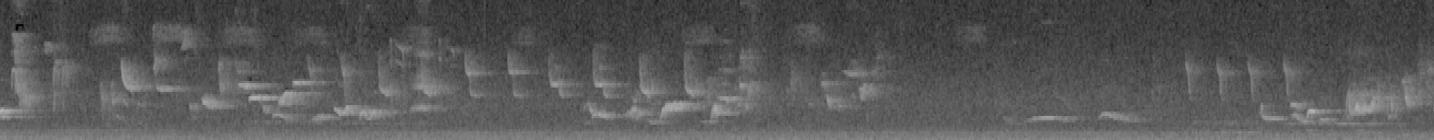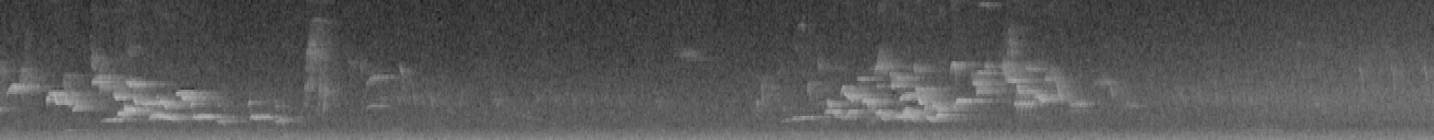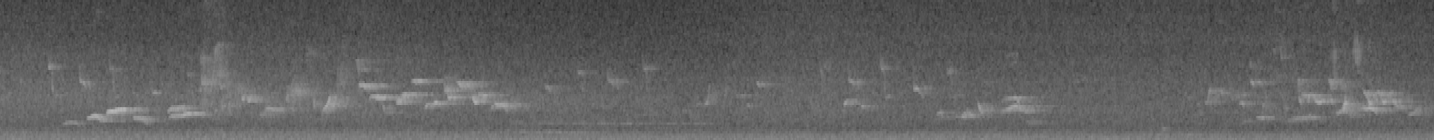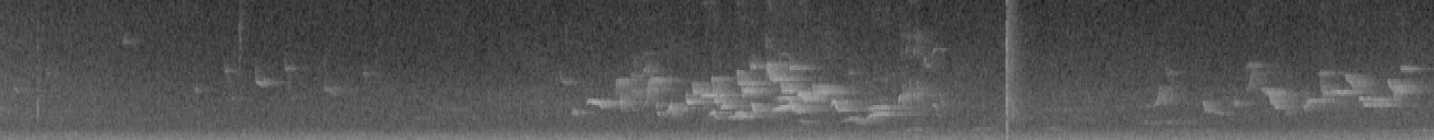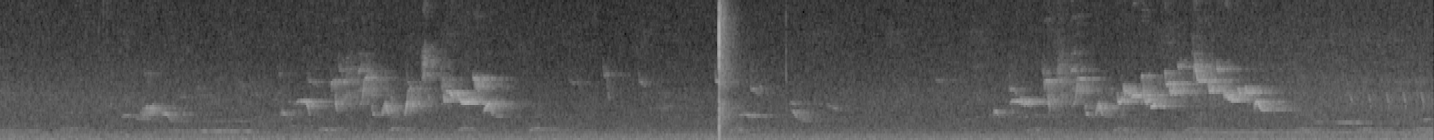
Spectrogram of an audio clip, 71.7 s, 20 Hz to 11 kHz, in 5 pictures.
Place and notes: провулок Черняховського, Вінниця, Вінницька область, Україна - Alley12,7sound15birds
Ukraine / Vinnytsia / project Alley 12,7 / sound #15 / birds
